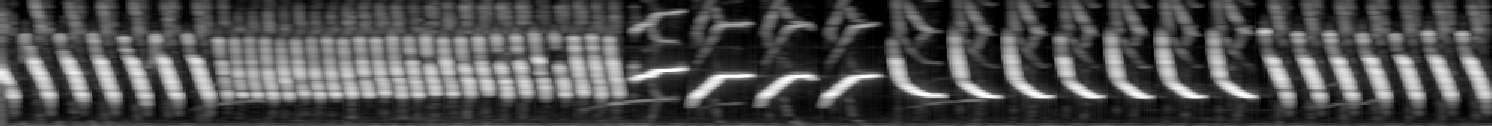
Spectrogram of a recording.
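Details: Loud song from a pet Yorkshire canary: a fast run of falling notes, then a rapid even trill lasting about two seconds, then slower hooked whistled slurs sweeping down, steadily repeated.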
